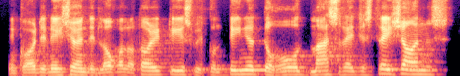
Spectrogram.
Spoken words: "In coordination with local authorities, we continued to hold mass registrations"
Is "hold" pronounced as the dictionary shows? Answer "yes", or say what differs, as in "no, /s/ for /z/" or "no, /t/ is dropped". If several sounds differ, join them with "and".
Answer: yes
